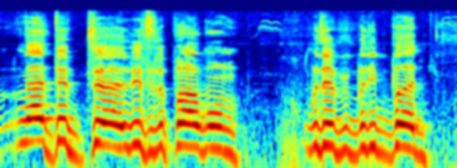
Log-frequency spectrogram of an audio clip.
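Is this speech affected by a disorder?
Yes: spastic quadriplegia.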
